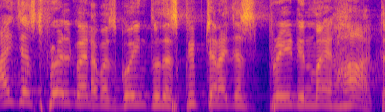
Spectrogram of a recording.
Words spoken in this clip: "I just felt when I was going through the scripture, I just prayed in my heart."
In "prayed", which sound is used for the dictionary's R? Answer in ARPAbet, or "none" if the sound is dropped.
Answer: R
